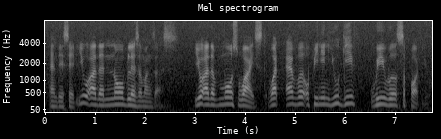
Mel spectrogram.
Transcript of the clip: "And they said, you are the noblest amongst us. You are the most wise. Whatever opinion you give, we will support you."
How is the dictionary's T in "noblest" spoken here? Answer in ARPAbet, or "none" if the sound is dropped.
none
